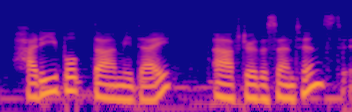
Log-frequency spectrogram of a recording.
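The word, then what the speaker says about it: ハリー・ポッター: In Japanese, Harry Potter is pronounced Hari Potta. They extend the vowel, so Hari for Harry and Potta for Potter.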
